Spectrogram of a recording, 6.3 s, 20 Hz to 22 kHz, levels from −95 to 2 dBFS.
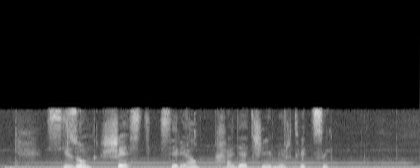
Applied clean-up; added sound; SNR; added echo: none; Wind instrument, woodwind instrument; 16 dB; none.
